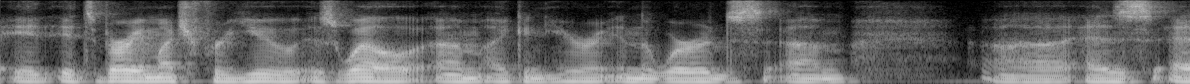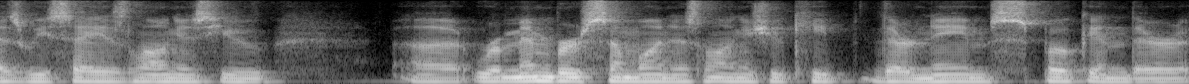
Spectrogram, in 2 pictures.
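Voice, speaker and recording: A man hosting an online poetry reading, speaking with many fillers and restarts. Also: medium pitch. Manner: warm, hesitant, many fillers. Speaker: host. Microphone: video call.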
